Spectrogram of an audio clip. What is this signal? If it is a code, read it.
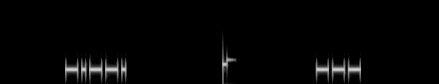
Morse code, heard as a keyed tone, about 30 wpm, 700 Hz. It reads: <KN> O
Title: Single Character (Letter:Number:Punctuation:Prosign) 30wpm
